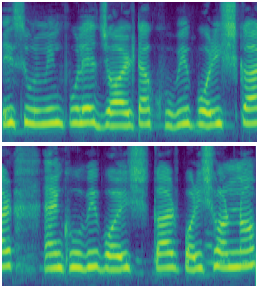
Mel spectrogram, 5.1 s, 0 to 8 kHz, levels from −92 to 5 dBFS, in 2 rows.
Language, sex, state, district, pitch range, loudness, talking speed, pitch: Bengali, female, Jharkhand, Jamtara, 260-295 Hz, -13 LUFS, 130 wpm, 285 Hz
